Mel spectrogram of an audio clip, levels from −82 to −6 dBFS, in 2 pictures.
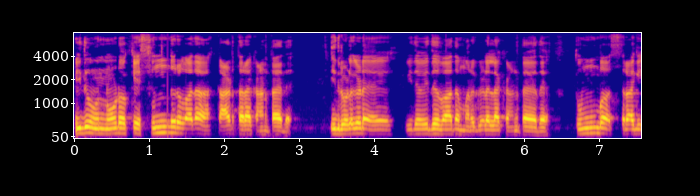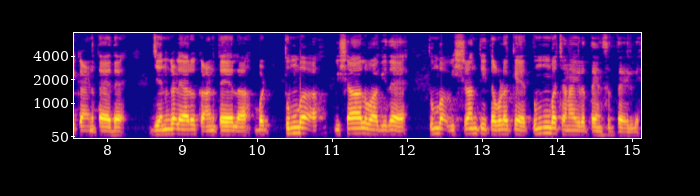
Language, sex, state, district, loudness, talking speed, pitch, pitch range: Kannada, male, Karnataka, Mysore, -15 LUFS, 125 wpm, 135 Hz, 125-150 Hz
